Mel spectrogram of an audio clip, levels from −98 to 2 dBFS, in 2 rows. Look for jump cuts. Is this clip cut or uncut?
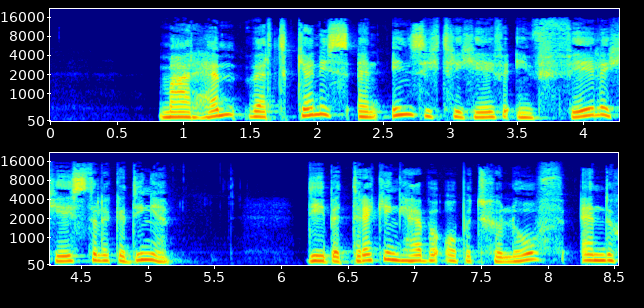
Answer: uncut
